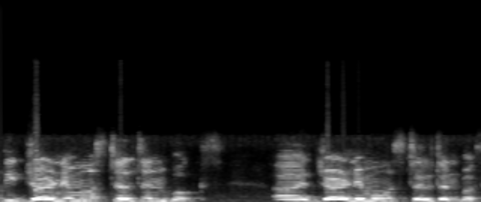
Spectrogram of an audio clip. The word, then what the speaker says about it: Geronimo Stilton: Geronimo Stilton.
